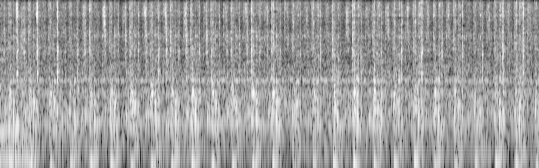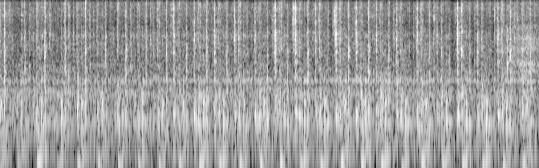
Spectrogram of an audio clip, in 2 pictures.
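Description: A sewing machine runs steadily while stitching around fabric edges, a close, continuous rapid mechanical chatter with an even needle rhythm throughout and no talking.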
